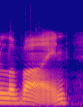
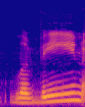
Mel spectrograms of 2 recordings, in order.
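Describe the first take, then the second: First: Levine said luh-VINE, like grapevine. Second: Levine said luh-VEEN, long ee. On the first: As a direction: try Levine rhyming with fine. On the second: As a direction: try Levine rhyming with seen. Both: Shown as a demonstration. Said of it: "she was saying it wrong".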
